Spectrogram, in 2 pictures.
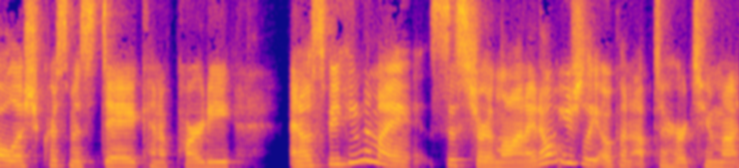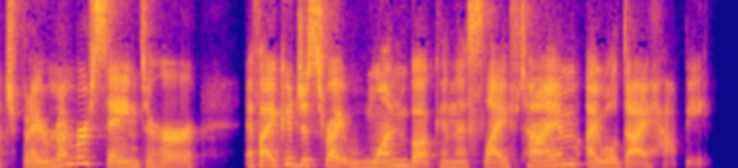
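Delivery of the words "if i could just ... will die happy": ordinary talk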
